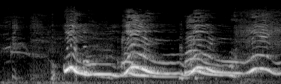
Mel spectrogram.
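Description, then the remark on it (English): A voice imitates a howling dog alarm: three loud, wavering howls that swoop up and fall back down in a steady repeating pattern, with no talking. “What does the alarm sound like when it goes off?”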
